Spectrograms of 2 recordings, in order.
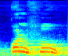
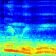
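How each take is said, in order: First: The consonant after 'qul' is an f sound. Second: The consonant after 'qul' is an h sound. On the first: The speaker calls it wrong. "আসলে কুলফু না" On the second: The speaker calls it right.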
